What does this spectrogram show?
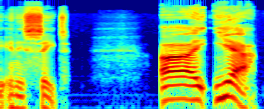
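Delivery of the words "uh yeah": ordinary delivery, nothing marked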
